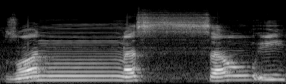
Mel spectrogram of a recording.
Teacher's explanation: حمزہ زیر ای، ظن السوء، یہاں نون کے اوپر تشدید ہے، اس نون کے اوپر غنہ کریں گے اور نون کو پھر سین کے ساتھ ملائیں گے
